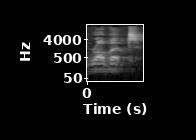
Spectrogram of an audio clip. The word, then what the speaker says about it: Robert: Yeah, perhaps I noticed in Robert, the second R is skipped out, whereas the T is pronounced very distinctly.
